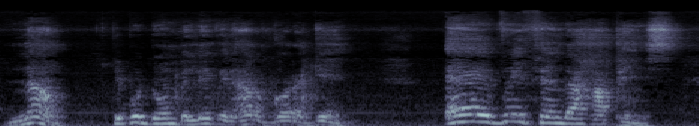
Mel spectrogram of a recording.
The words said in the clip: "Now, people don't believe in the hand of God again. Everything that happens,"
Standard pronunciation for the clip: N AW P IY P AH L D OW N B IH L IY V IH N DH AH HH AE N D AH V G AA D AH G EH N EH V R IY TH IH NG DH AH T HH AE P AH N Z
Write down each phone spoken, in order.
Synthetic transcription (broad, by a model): N AW P IY P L D OW N B IH L IY V IH N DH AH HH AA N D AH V G AA D AH G EH N EH V R IY TH IH NG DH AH T HH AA P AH N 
